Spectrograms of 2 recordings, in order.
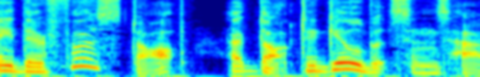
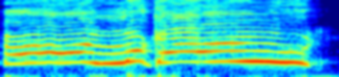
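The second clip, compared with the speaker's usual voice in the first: much higher and louder, drawn-out slow yell; shouted warning; 10 dB louder, much slower than usual. Acted. Alf yells down from the ladder at Pat, loud warning. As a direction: warn him before the tin falls. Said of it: "when Alf shouted".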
